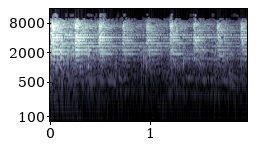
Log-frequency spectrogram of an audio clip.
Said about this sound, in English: I didn't hear my opening bell. Cue the opening bell.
